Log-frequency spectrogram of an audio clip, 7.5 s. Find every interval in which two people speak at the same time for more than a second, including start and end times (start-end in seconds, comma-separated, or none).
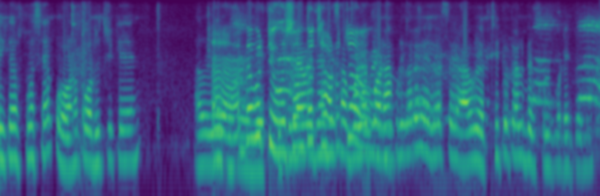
2.7-4.7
